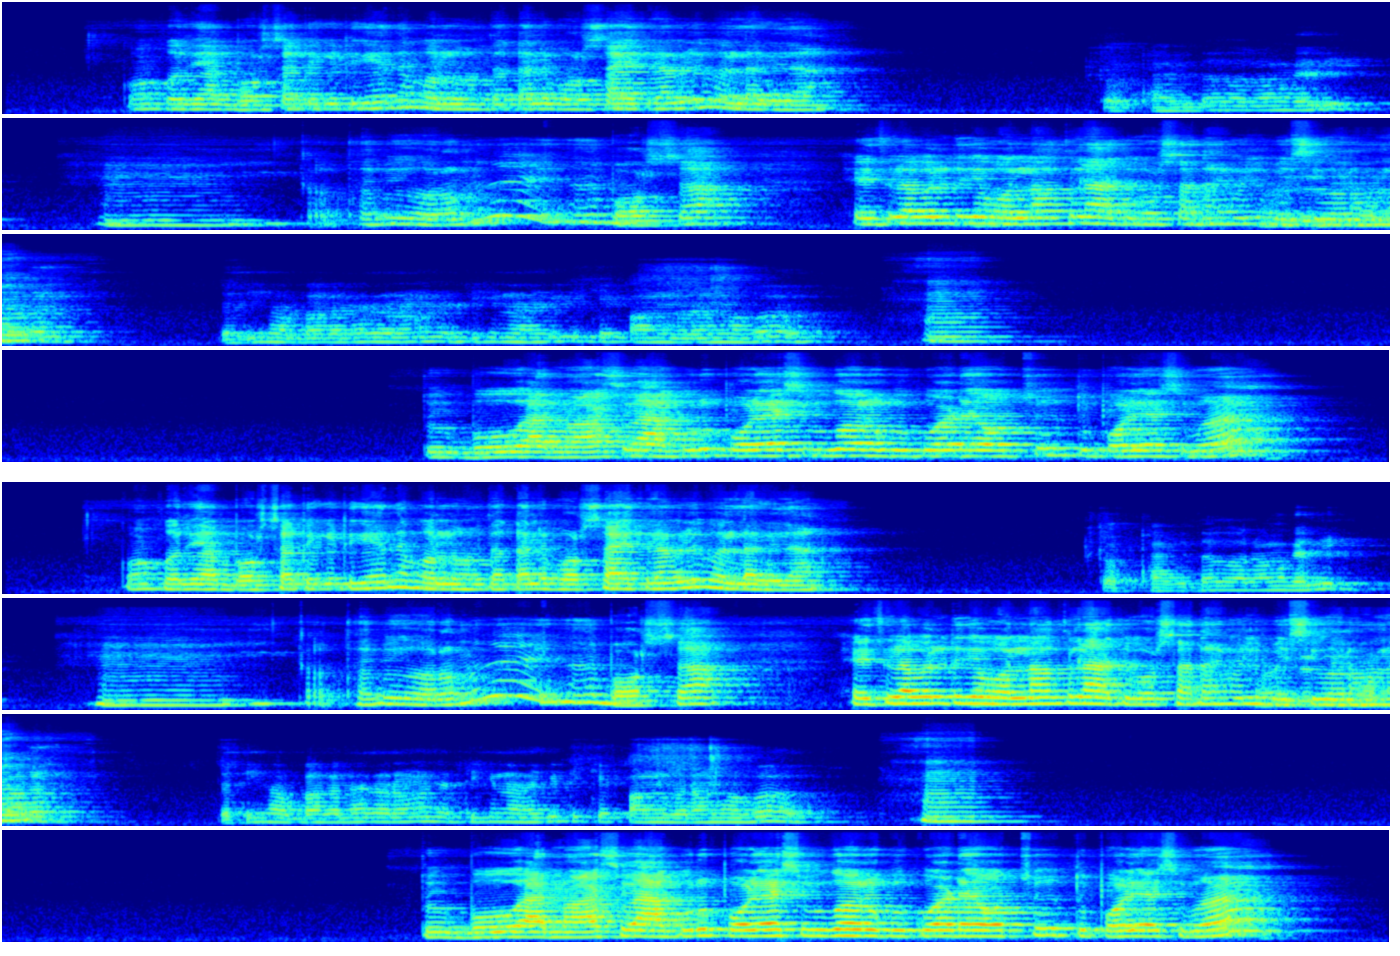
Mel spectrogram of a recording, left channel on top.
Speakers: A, on the right; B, on the right.
A: କଣ କରିବା ବର୍ଷା ଟିକେ ଟିକେ ହେନେ ଭଲ ହୁଅନ୍ତା କାଲି ବର୍ଷା ହେଇଥିଲା ବୋଲି ଭଲ ଲାଗିଲା।
B: ତଥାପି ତ ଗରମ କାଲି।
A: ହୁଁ ତଥାପି ଗରମ ଯେ ବର୍ଷା ହେଇଥିଲା ବୋଲି ଟିକେ
B: ହଁ
A: ଭଲ ଲାଗୁଥିଲା ଆଜି ବର୍ଷା ନାହିଁ ବୋଲି
B: ମାନେ
A: ବେଶୀ
B: ଯେତିକି
A: ଗରମ
B: ହବା
A: ଲାଗୁଛି।
B: କଥା ଯେତିକି ହବା କଥା ଗରମ ସେତିକି ନହେଇକି ଟିକେ କମ ଗରମ ହବ ଆଉ।
A: ହୁଁ। ତୁ ବୋଉ ଆ ନ ଆସିବା ଆଗରୁ ପଳେଇ ଆସିବୁ ଘରକୁ କୁଆଡ଼େ ଅଛୁ ତୁ ପଳେଇ ଆସିବୁ ଆଁ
